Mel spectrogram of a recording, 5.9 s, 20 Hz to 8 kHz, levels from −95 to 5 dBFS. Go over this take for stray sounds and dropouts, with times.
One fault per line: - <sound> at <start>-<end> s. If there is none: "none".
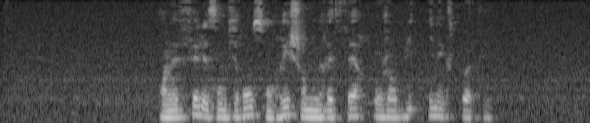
none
